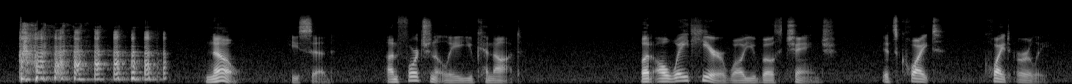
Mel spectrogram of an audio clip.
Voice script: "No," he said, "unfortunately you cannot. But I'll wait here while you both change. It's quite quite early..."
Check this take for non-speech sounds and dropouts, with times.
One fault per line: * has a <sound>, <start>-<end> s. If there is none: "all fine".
* has a laugh, 0.2-1.7 s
